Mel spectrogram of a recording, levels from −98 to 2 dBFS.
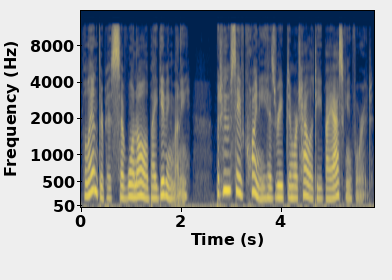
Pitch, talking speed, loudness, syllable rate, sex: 225 Hz, 185 wpm, -16 LUFS, 5.7 syllables/s, female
